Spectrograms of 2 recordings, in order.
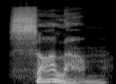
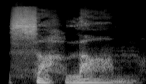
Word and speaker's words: salam: In Persian, one of the most common ways to say hello is salam, pronounced sah-lahm.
